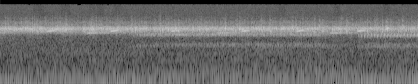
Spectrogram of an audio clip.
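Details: Tree frogs at night in a North Carolina backwoods swamp. A continuous high chorus hums steadily while a lower trill begins partway through and runs to the end.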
